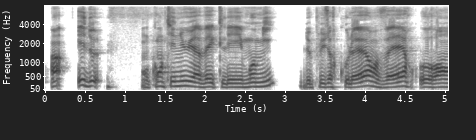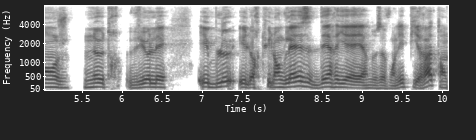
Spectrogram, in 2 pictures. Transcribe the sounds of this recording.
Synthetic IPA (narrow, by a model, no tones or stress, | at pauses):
ɛ̃ed̪ø | ɔ̃kɔ̃t̪inyavɛklemɔmi | d̪əplyzjœʁkulœʁvɛʁɔʁɑ̃ʒnøt̪χvjɔlɛ | ebløʔelœʁt̪ɥilɑ̃ɡlɛzd̪ɛʁjɛʁnuzavɔ̃lepiʁat̪ɑ̃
